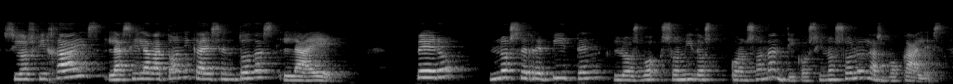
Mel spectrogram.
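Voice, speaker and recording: A woman's voice: on the high side, lively intonation, a little slow. A woman teacher, patiently explaining a lesson and stressing key words for her viewers. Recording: echoey room, dull lo-fi sound.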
